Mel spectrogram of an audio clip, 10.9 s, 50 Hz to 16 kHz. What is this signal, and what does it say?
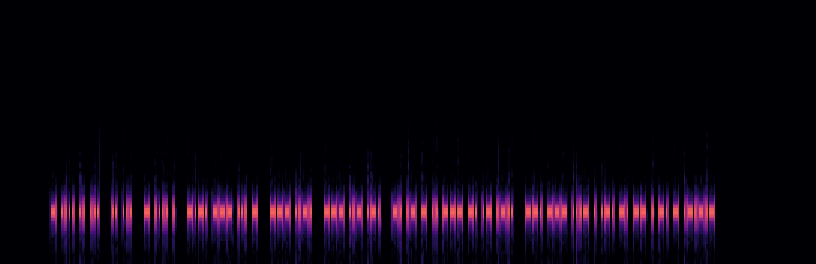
Morse code, heard as a keyed tone, about 52 wpm, 690 Hz. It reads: THIS IS THE COST OF OUR NATIONAL GOVERNMENT.
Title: Sentences from Top 1000 Words - Review Part 5 - 50wpm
